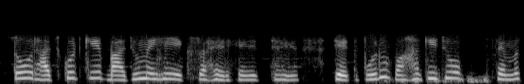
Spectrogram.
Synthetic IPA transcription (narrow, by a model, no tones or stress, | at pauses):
t̪oːɾaːd͡ʒkoːʈkebaːd͡ʒʱumẽɦieːksəɦəɾɦɛt͡ʃaɦ | t͡ʃeːt̪puɾʋɐɦãkid͡ʒoːfeːməs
